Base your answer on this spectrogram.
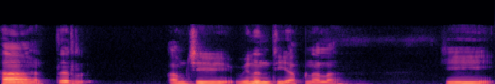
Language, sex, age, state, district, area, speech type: Marathi, male, 45-60, Maharashtra, Nashik, urban, spontaneous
